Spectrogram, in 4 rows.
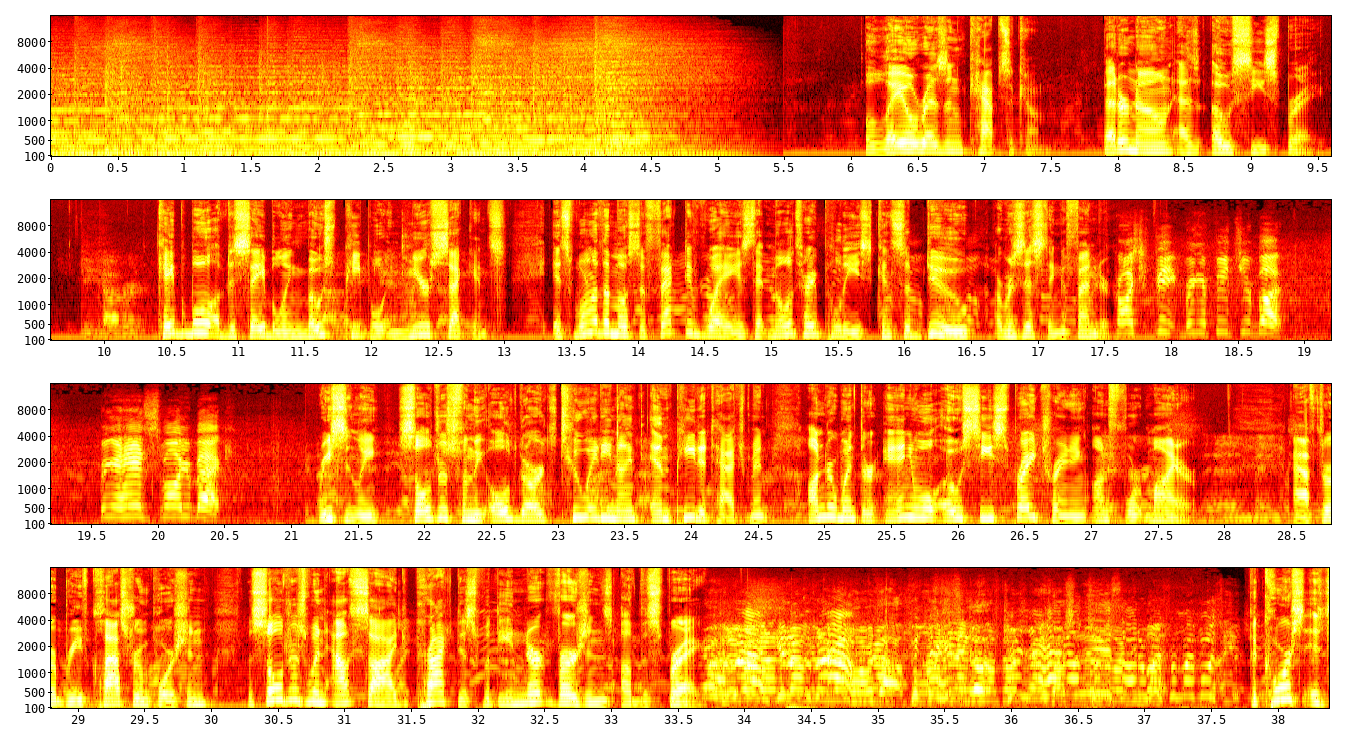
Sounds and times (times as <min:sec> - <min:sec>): Speech: 0:05.8 - 0:38.3.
